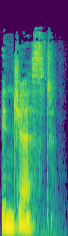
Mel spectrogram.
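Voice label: "ingest", British English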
